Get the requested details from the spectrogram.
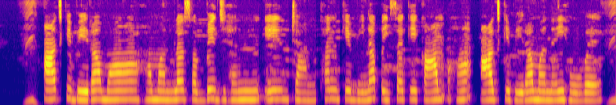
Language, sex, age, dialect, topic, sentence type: Chhattisgarhi, female, 25-30, Western/Budati/Khatahi, banking, statement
